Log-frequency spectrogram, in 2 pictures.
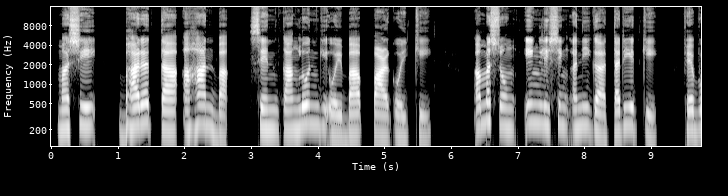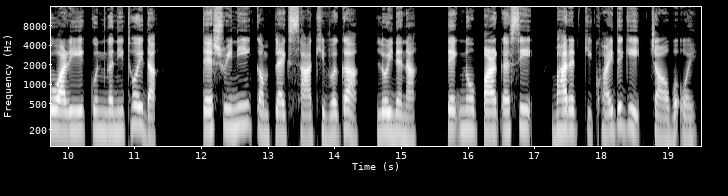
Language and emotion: Manipuri, neutral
